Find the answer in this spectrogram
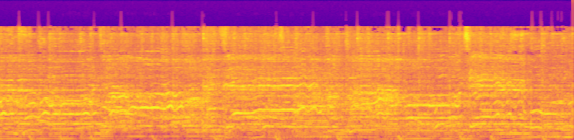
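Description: Several singers, women and a man, singing a song together into handheld microphones over instrumental backing with a steady beat.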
